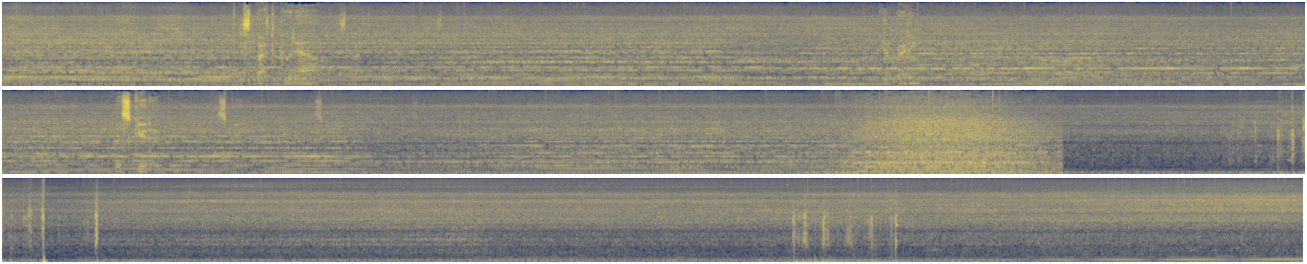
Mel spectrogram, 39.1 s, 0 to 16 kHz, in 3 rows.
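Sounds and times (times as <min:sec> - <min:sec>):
turboprop engines droning: 0:00.0 - 0:25.2.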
